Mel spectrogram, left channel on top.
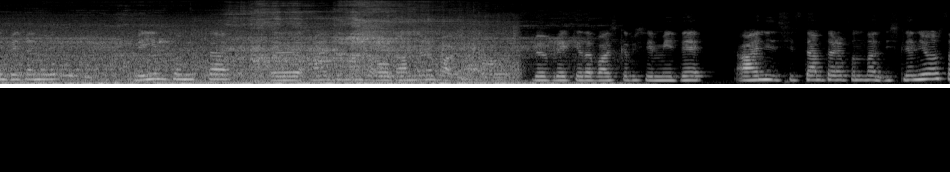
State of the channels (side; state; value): right; silent; 59 dB below the other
